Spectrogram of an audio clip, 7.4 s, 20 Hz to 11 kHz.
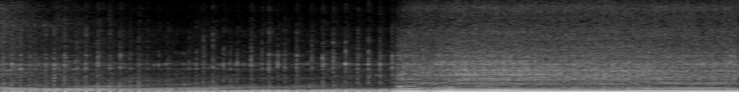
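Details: Two-stroke Remington Outlaw 20" chainsaw, first start in a year on old gas, choked to start: even popping idle, then it snaps up to a clean, steady high scream with no bogging or surging, running healthy.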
